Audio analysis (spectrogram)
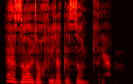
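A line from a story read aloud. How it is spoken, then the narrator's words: Woman sighing. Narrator (German): seufzt die Frau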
